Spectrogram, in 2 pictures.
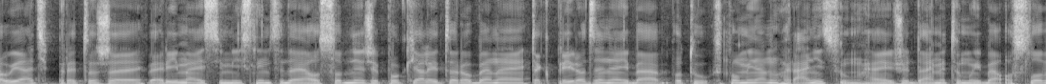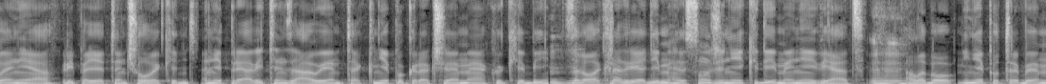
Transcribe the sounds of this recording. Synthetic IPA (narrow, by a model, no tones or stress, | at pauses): ujacpɾɛt̪ɔʒɛʋɛɾiːmajsimisliːmt̪ɛd̪ajaɔsɔbɲɛʒɛpɔkɪaljɛt̪ɔɾɔbɛnɛːt̪akpɾiɾɔd͡zɛɲɛibapɔt̪uspɔmiːnanuːɦɾʔa̰ɲit͡suɦɛjʒɛd̪ajmɛt̪ɔmuiba̰ʔɔ̰slɔʋɛɲɪafpɾiːpaɟɛt̪ɛnt͡ʃlɔʋɛkːɛɟɲɛpɾɛjaʋit̪ɛnzaːujɛmt̪aɡɲɛpɔkɾat͡ʃujɛmɛakɔkʰɛbisaʋɛʎakɾaːd̪ɾɪaɟimɛɦɛslɔʒɛɲɪɛkɛd̪ijɛmɛɲɛjʋɪat͡sa̰lɛbɔmiɲɛpɔt̪ɾɛbujɛmɛ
